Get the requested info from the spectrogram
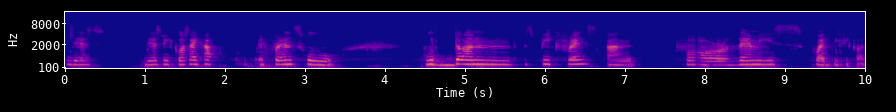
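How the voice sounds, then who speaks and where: Very slowly and with long, frequent pauses, a woman speaks in a fairly high, monotone, flat voice with a Spanish accent. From Madrid, Spain. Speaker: brewery lab scientist, interviewee. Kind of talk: interview, answering questions in a second language.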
